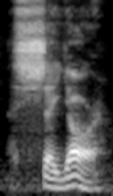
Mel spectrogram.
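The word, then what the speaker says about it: שיר: When you go into that word music, is pronounced shayar, shayar, and it says a song, lyric song, religious song, song of Levitical choirs.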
